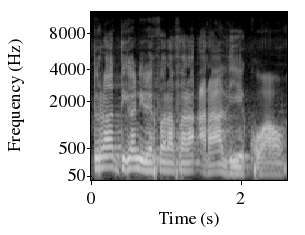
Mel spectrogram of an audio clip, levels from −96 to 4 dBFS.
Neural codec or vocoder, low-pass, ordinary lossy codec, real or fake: none; 10.8 kHz; none; real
